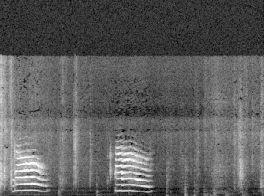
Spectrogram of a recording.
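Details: Indoor cat that keeps crying while roaming the room gives two clear, long meows in quick succession, each bending slightly downward at the end, with light tapping and shuffling noises after.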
